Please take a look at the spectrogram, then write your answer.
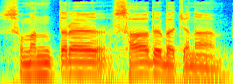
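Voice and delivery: ਸੁਮੰਤਰ with a short u on ਸ; pronunciation demo. Shown as a demonstration. Teacher showing students how to read ਸੁਮੰਤਰ. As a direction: say ਸੁਮੰਤਰ as su-man-tar, u kept short. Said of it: "ਸੁਮੰਤਰ ਇਸ ਤਰ੍ਹਾਂ ਪੜ੍ਹਨਾ ਹੈ".

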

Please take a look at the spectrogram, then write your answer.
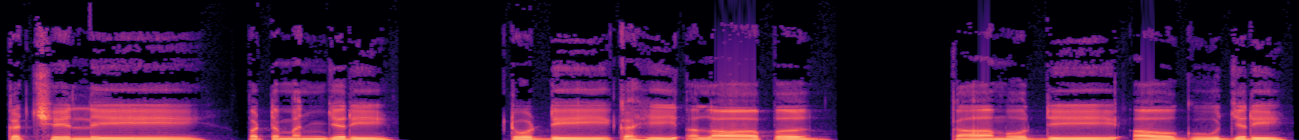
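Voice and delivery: slow half-sung gurbani line; slow devotional chant; slow recitation. Shown as a demonstration. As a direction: chant each phrase slowly and evenly. Recites text, partly sung.

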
